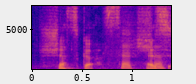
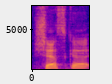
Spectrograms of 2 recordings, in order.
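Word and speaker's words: Scieszka: table um by John chesca as he says rhymes with Fresca chesca is a person of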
